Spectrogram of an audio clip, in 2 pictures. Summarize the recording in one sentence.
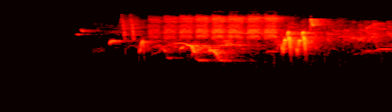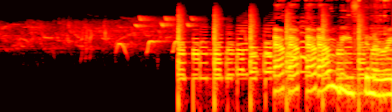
Birds are chirping, music begins to play, and a young female speaks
